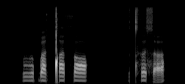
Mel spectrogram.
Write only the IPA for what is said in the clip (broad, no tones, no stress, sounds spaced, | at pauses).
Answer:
ɣ ʊ ɓ a ǃ a θ ɒ | tʰ ə s a̰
